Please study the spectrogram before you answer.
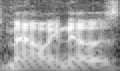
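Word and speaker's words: Mauigoa: Yeah is there Jeremiah Love is also there but somehow Francis Maui Noah's name is pronounced that way in spite of the fact it does not have an N and it's spelled Mauoa has all vowels.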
